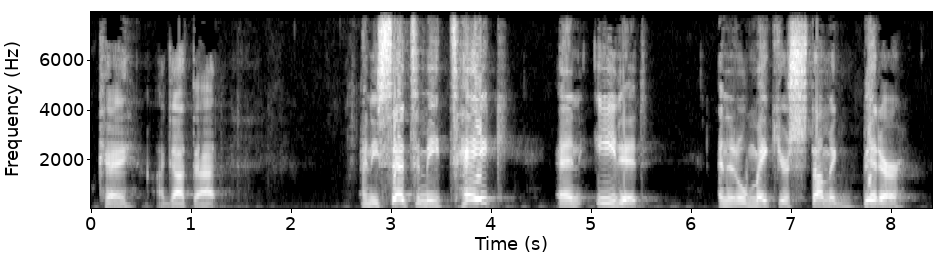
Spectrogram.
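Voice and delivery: loud, insistent divine command; commanding God voice. Real, not acted. God the Father sending John to the angel, booming. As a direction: order him to go, booming. Preaching at full force.

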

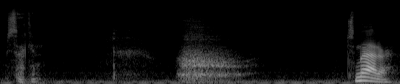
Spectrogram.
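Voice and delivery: sigh, then a soft hushed question; whispered reply. Retold or imitated. Whispering to a teary friend, sighing gently. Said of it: "and I'll be like".

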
